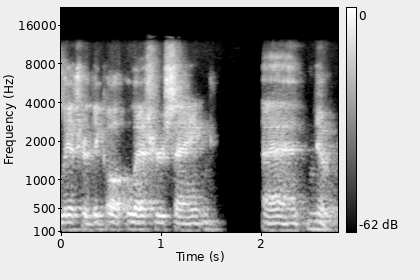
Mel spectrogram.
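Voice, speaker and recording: This man has a Northern Irish accent. His pace is fairly slow. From Northern Ireland. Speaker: webinar presenter. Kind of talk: webinar presentation.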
